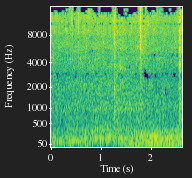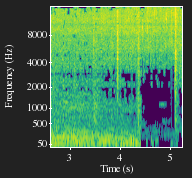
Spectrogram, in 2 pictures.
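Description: Vegetables frying in hot oil in a pan: a steady sizzle with a few sharp pops, falling much quieter about four seconds in.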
